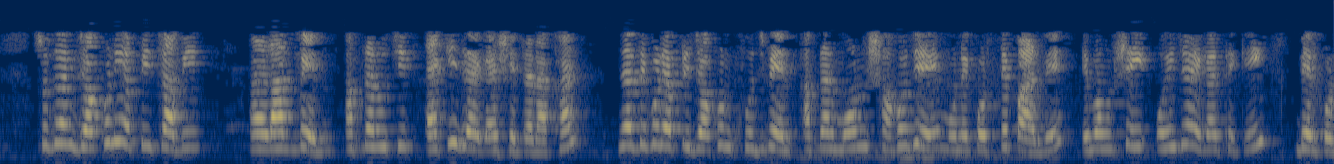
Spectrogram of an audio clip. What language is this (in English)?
Bangla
